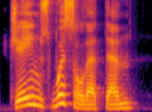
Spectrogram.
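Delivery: ordinary delivery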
